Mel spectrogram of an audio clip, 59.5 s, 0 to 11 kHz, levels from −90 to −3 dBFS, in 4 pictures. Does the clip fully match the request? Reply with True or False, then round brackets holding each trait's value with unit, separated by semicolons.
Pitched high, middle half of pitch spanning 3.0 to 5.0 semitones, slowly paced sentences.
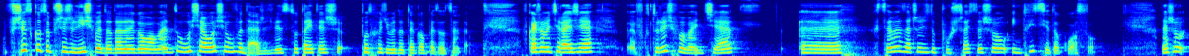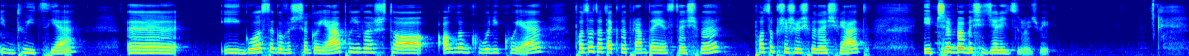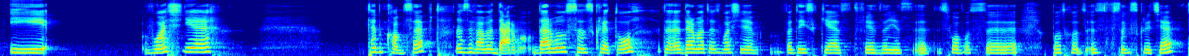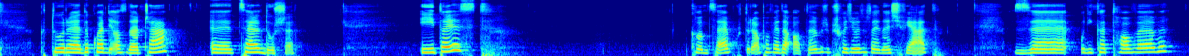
True (215 Hz; 3.5 semitones; 100 wpm)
